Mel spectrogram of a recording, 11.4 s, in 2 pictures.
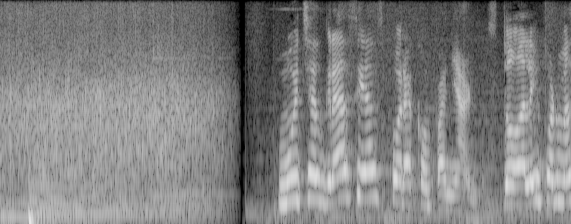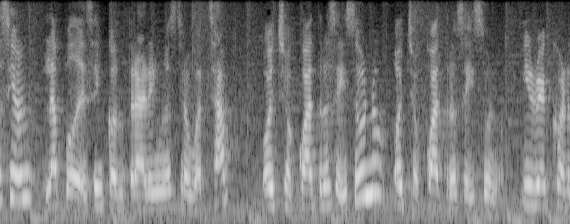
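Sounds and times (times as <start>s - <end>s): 
church congregation applauding the Lord at the close of a service: 0.0s - 2.4s
speech: 2.8s - 11.4s.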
